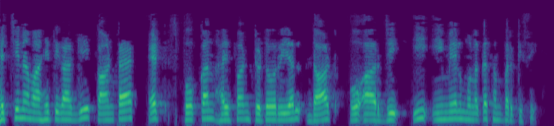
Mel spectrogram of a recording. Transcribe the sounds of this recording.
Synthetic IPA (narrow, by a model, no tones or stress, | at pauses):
ɦɐt͡ʃːinɐmaːɦit̪iɡaːɡikaːɳʈɛːk̚ʈeːʈspoːkɐnɦɐjpʰonʈuʈoːɾijɐlɖaːʈoːʔaːɾd͡ʒiːiːʔiːmeːlmulɐkɐsɐmpɐɾkisḭ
